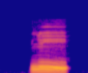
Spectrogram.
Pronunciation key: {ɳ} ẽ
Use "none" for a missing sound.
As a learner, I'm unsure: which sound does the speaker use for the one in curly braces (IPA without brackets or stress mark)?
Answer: ɳ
